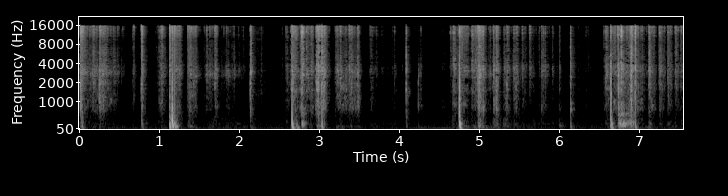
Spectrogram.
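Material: Metal, plastic.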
